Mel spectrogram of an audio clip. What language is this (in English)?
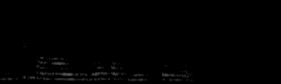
Russian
